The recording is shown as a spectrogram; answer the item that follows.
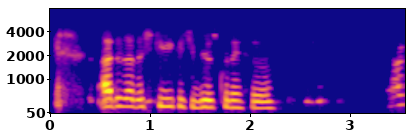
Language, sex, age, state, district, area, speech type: Kashmiri, female, 30-45, Jammu and Kashmir, Bandipora, rural, conversation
